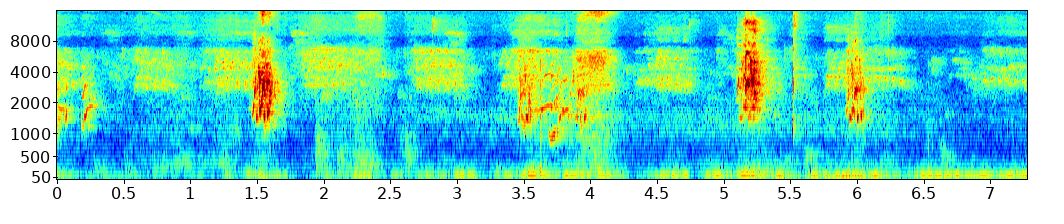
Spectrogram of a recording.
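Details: Lovebirds calling: a few loud, shrill chirps near 1.5, 5 and 6 seconds rise over a soft, continuous twittering chatter, with a low hum underneath.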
